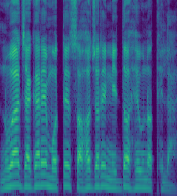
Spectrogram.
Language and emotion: Odia, neutral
